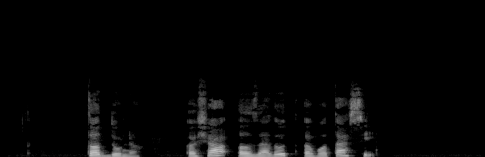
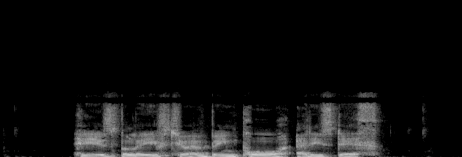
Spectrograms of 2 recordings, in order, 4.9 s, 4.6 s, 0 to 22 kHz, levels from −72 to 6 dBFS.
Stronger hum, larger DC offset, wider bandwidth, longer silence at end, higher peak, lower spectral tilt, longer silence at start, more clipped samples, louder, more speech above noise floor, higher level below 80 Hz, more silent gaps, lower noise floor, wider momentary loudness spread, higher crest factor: neither; neither; first, 11 kHz vs 9.4 kHz; first, 1.15 s vs 0.8 s; first, -2 dBFS vs -6 dBFS; about the same, -5 dB/octave vs -5 dB/octave; first, 0.9 s vs 0.75 s; neither; second, -22 LUFS vs -17 LUFS; second, 47 dB vs 53 dB; second, -76 dBFS vs -40 dBFS; neither; about the same, -68 dBFS vs -70 dBFS; first, 11 LU vs 5 LU; first, 22 dB vs 14 dB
